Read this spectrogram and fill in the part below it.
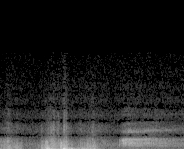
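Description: Bedding rustles and thumps as someone moves on a bed.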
